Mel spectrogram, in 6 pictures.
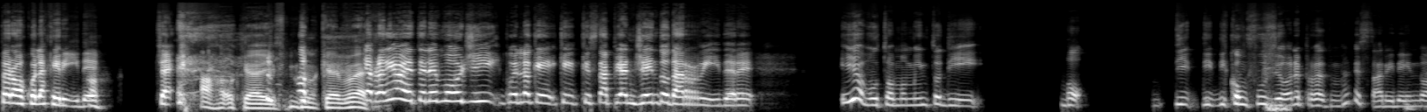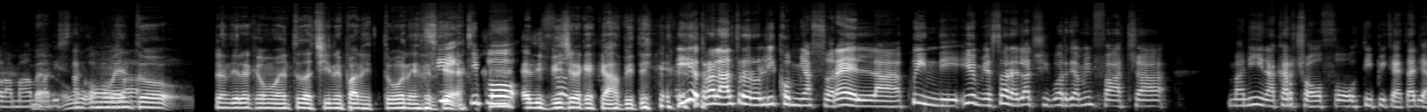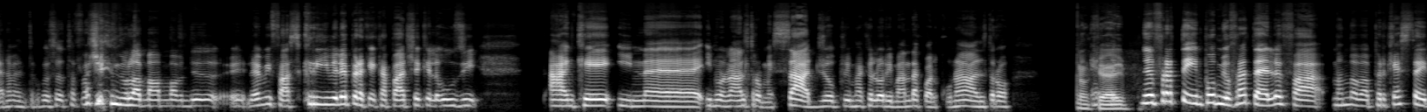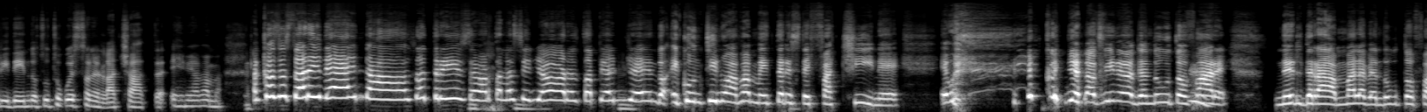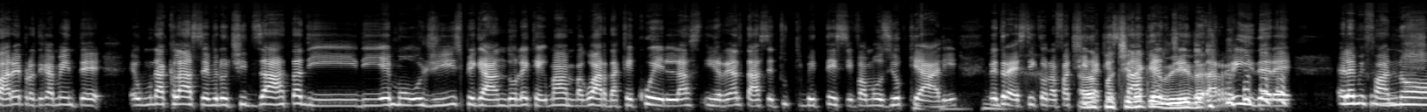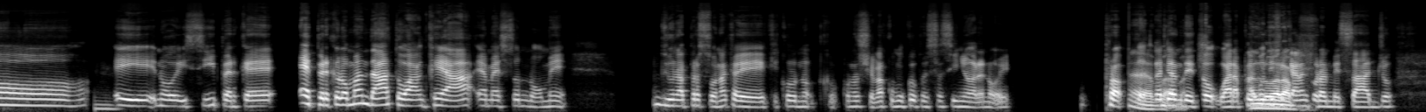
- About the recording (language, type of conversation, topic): Italian, podcast, Perché le emoji a volte creano equivoci?
- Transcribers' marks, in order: "Cioè" said as "ceh"; chuckle; "cioè" said as "ceh"; other background noise; other noise; laughing while speaking: "perché"; chuckle; laughing while speaking: "facendo"; unintelligible speech; put-on voice: "A cosa sto ridendo? Son triste, è morta la signora, sto piangendo"; tapping; laughing while speaking: "qu quindi"; chuckle; drawn out: "di"; chuckle; drawn out: "No"; "Guarda" said as "guara"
